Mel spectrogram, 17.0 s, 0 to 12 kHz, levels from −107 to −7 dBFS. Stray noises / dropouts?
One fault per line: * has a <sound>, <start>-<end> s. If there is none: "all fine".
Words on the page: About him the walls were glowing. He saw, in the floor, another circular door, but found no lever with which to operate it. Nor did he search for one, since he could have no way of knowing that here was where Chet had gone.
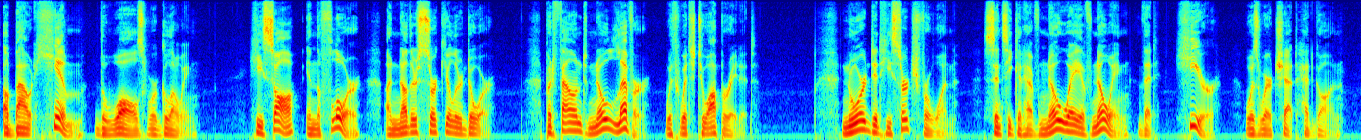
all fine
